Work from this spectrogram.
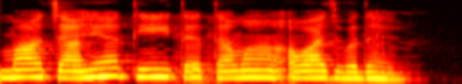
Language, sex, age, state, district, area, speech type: Sindhi, female, 30-45, Gujarat, Junagadh, rural, read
